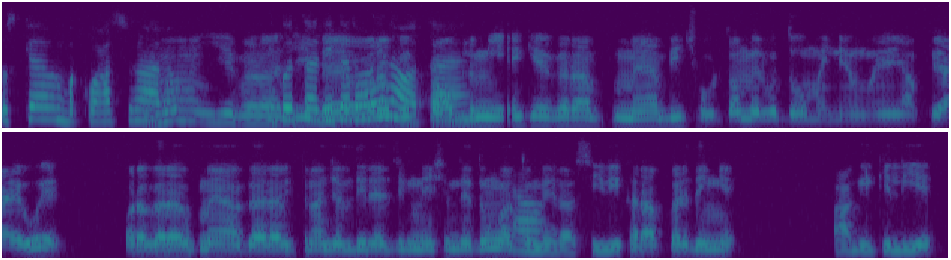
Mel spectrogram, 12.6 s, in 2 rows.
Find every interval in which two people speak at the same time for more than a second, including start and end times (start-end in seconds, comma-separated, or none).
1.8-3.2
